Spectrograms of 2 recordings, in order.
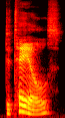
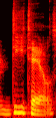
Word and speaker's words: details: Now that's a funny word because some people say details and some people say details. So it could the accent could be either way. I prefer details. I prefer it on the first syllable.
